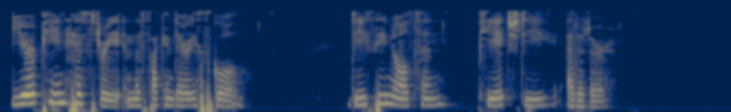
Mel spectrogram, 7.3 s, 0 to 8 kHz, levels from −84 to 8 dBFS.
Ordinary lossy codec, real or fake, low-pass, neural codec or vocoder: MP3, 24 kbps; real; 7.2 kHz; none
